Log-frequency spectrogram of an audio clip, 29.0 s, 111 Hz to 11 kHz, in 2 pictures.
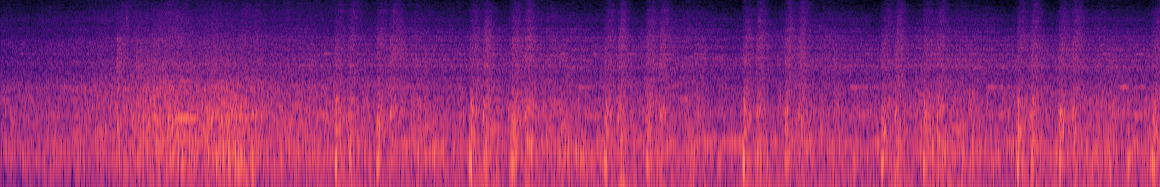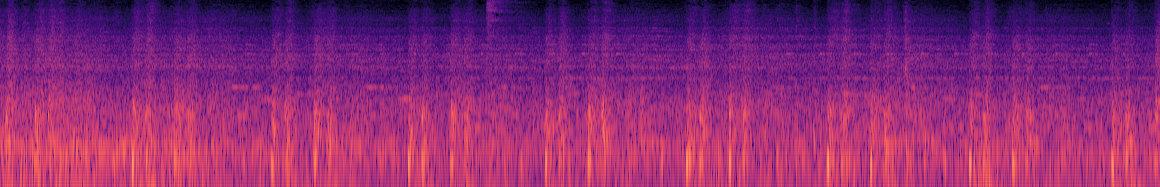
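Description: A freight train hauled by an EF66 electric locomotive passing: the locomotive goes by loudly in the first few seconds, then a long string of container wagons rolls past, their wheels clacking over the rail joints in a quick, uneven rhythm.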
